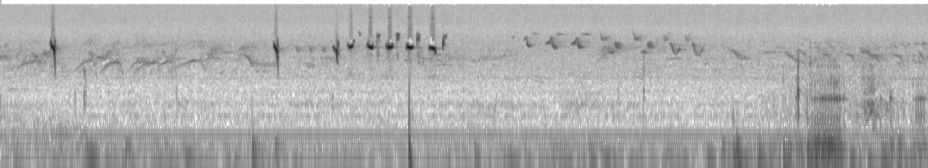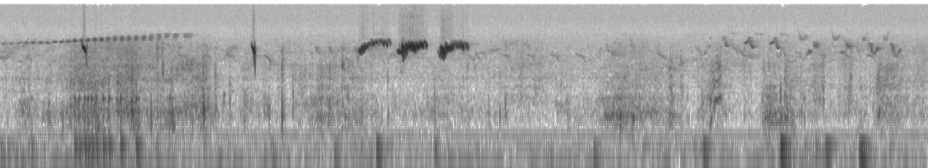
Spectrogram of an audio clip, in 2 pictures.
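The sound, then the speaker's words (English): A wild bird sings in short repeated phrases of high chirps and trills, answered by a similar phrase, over a steady low hum with some rustling and a few sharp clicks. “Three and back responding with the same song phrases. Wild bird.”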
